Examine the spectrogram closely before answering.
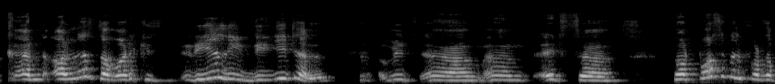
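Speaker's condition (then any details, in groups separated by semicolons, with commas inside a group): Cerebral palsy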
